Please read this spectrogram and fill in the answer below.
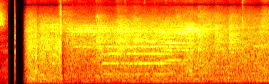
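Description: A train running: a steady rumble with a few thin, level high tones over it through the middle. It follows a brief silent gap just after the start.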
